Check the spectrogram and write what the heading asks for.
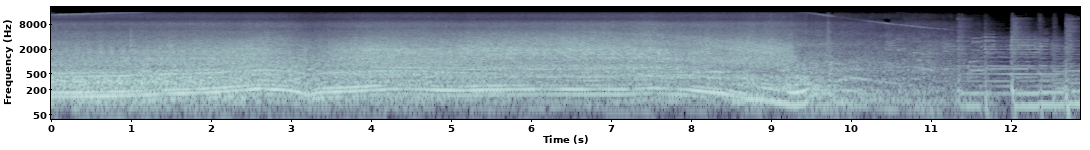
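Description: A GMC Sierra's diesel engine revving hard in a burnout, with its rear tyres spinning. The engine note holds high, dips briefly, then falls away near the end as the revs drop.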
